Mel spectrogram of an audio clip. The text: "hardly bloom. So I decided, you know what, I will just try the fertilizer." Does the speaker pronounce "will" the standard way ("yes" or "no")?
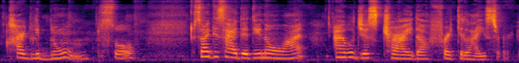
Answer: yes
